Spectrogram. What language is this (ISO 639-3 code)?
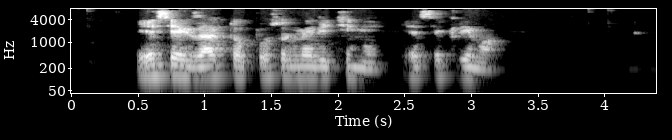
ron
